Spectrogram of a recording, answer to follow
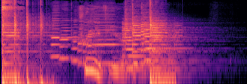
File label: tango sting bumper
